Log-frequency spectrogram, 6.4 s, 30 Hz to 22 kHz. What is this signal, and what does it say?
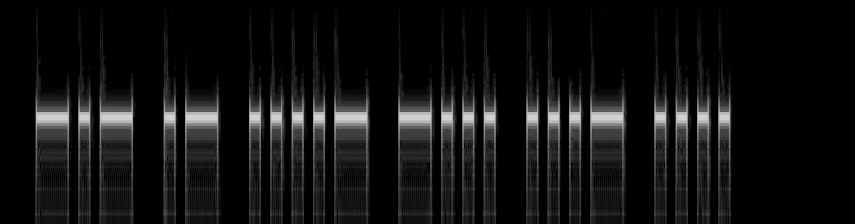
Morse code, heard as a keyed tone, about 15 wpm, 700 Hz. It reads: KA4BVH
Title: USA Callsign DE Callsign - 6 Characters - 15wpm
